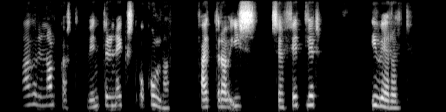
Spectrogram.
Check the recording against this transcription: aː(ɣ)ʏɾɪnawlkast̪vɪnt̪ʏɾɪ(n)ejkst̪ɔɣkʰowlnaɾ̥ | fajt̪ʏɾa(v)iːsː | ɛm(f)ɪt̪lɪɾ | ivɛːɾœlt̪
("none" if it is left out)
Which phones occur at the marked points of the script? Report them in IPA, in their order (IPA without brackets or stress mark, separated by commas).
ɣ, n, v, f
